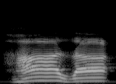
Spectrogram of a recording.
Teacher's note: ha we long due to standing fatha on it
